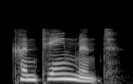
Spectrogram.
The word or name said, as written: containment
